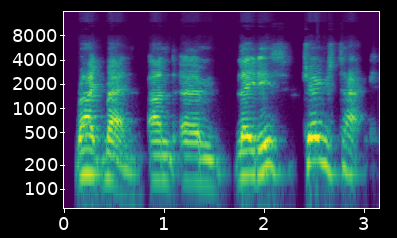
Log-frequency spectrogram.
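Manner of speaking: loud commanding admiral boom. Acted. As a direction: boom the new order at the crew. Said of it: "boomed the old sailor".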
